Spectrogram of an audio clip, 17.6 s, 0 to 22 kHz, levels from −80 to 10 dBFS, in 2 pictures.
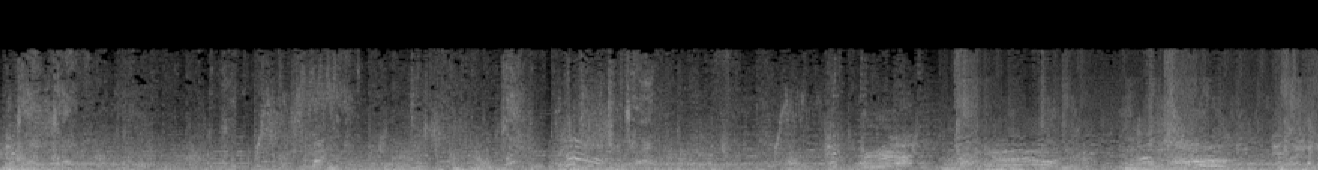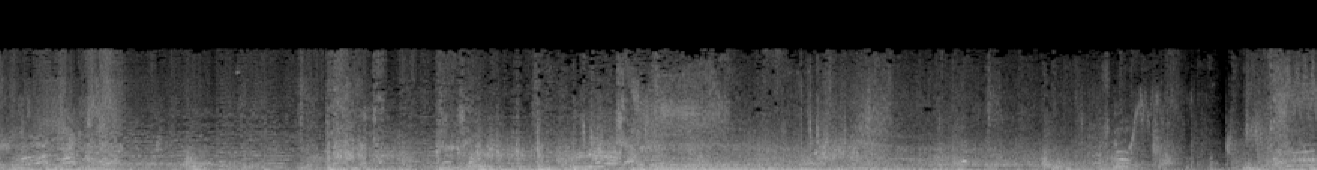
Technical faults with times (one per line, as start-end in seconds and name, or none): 6.27-14.07 call bitrate drop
